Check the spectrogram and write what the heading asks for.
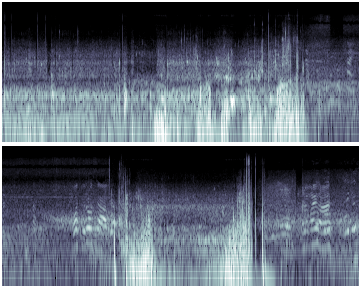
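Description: Water sloshing and splashing close to the microphone, with heavy surges about three seconds in, near ten seconds and near twelve seconds, along with indistinct voices.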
